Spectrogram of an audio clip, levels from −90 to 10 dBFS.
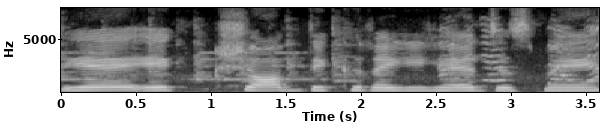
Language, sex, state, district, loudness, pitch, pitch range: Hindi, female, Maharashtra, Gondia, -15 LUFS, 245 Hz, 235-255 Hz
